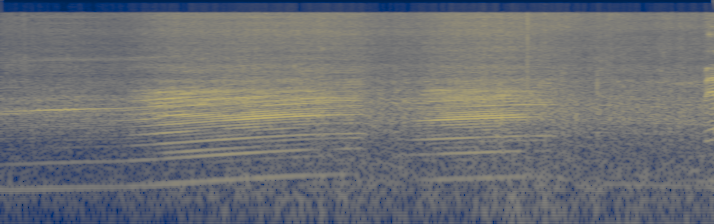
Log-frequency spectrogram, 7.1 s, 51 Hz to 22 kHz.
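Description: A Yamaha XSR900 motorcycle fitted with an Akrapovič exhaust accelerates hard, its engine note climbing through the gears with a brief dip at a shift before rising again, loud and close throughout.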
